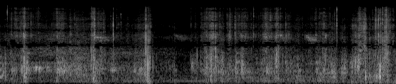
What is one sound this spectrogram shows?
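A wooden cage rattles and knocks as it is handled.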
